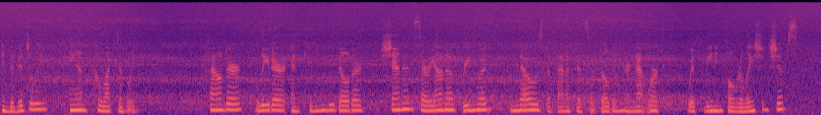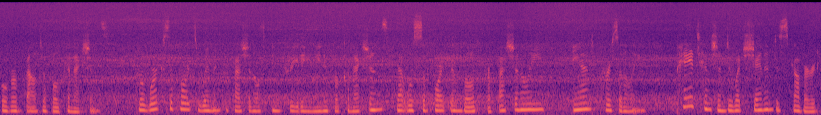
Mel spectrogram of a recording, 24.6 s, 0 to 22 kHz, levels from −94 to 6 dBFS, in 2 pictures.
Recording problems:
hiss; loud; throughout; 3 dB below the speech

